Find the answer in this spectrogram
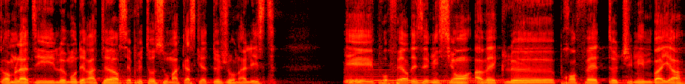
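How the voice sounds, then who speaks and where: Very slowly and with fairly even intonation, a man with a fairly low pitch speaks over music in the background. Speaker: pastor and journalist. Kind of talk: sermon.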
